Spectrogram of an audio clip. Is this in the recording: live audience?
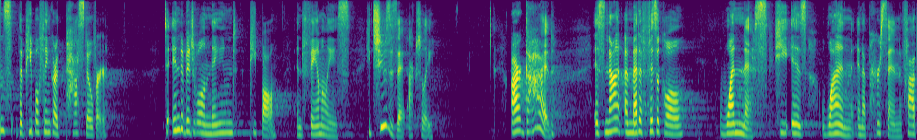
yes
